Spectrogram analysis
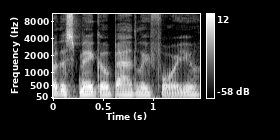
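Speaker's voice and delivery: usual speaking voice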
